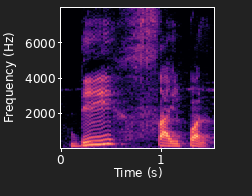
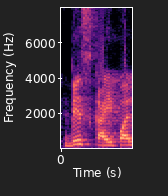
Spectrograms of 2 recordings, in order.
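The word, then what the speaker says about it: disciple: इसे हम क्या पढ़ते हैं? डिसाइपल, ठीक है, ऐसे डिसाइपल, डिसाइपल पढ़ते हैं। अब यहां पे आप देखेंगे यहां पर भी आपको सी का उच्चारण मिला, डिसाइपल, क्योंकि आई को हम आई पढ़ रहे हैं, डिसाइपल ऐसे पढ़ रहे हैं, ठीक है। यहां पे भी हम इसे डिस्काइपल या डिसाइपल ऐसे ही पढ़, केवल डिसाइपल पढ़ रहे हैं।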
